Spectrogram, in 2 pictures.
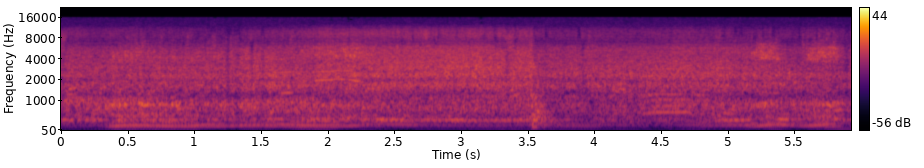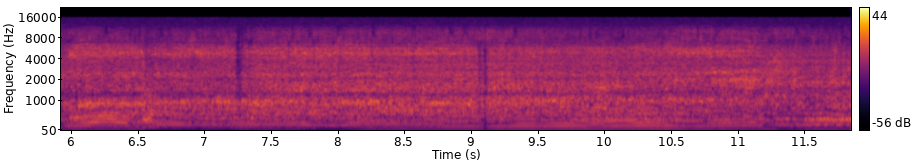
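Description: Jeep's engine revving up and down over and over as it drives through deep mud, its pitch rising and falling. A short click about three and a half seconds in.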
